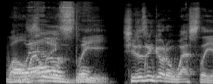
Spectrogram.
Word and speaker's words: Wellesley: I said Wesley. Wellesley.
